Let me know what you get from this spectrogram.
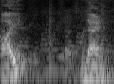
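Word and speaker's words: island: आई है और एल है, आई और एल के बीच में है एस, तो एस को नहीं पढ़ेंगे। तो आई लैंड, आई लेट या आई लेट, आई लेट या आई लेट, ठीक है।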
